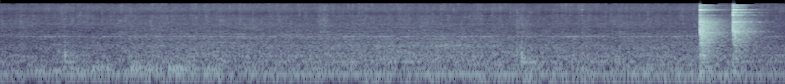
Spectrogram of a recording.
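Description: Faint, steady sizzling of mutton trotters and masala frying in an aluminium pot over a low-to-medium flame. Near the end come two sharp knocks a fraction of a second apart: a spatula striking the pot.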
